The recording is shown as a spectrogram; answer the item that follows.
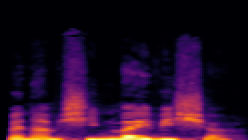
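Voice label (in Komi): менам синмӧй висьӧ, Komi, female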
